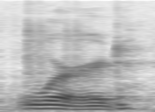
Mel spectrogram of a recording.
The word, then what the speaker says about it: word: um or board but in the word word letters o are just say the IR sound like in were so I like to think of it as the word were plus a D sound word so if you look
